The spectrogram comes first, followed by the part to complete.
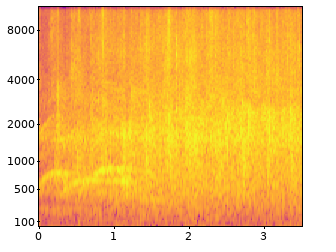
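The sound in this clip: An audience applauds to welcome an academic expert onto the stage at a community talk on philanthropy, with dense, even clapping that continues steadily throughout at a modest level.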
